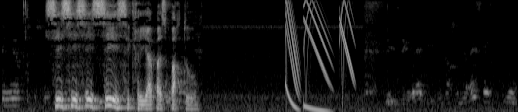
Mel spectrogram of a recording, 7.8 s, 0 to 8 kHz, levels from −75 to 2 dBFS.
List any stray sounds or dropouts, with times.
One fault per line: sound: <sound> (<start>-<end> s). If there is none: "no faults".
sound: chirp (4.3-5.4 s)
